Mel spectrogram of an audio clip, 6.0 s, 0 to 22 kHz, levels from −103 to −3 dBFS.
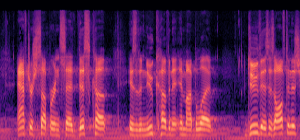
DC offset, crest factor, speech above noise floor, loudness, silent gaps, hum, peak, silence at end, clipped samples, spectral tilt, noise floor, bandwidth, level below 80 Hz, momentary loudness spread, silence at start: under 0.1%; 18 dB; 22 dB; -24 LUFS; none; none; -8 dBFS; 0 s; under 0.1%; -4 dB/octave; -46 dBFS; 16 kHz; -52 dBFS; 6 LU; 0 s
